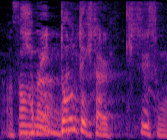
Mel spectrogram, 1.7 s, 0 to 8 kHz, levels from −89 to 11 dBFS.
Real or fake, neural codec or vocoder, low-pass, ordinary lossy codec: fake; codec, 16 kHz, 16 kbps, FreqCodec, larger model; none; none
